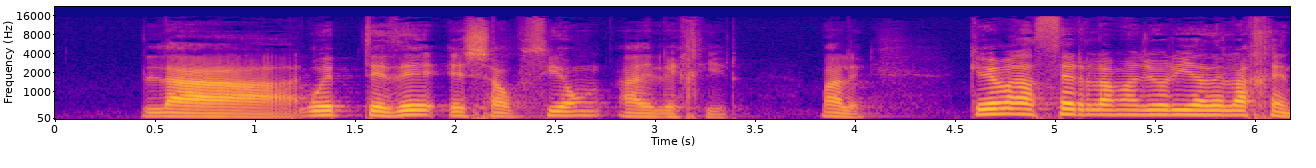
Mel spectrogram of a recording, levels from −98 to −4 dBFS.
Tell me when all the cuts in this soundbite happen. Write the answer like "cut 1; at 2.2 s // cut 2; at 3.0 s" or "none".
cut 1; at 1.2 s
